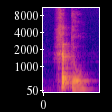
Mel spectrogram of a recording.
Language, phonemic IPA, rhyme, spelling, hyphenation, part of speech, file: Dutch, /ˈɡɛ.toː/, -ɛtoː, getto, get‧to, noun, Nl-getto.ogg
- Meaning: ghetto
